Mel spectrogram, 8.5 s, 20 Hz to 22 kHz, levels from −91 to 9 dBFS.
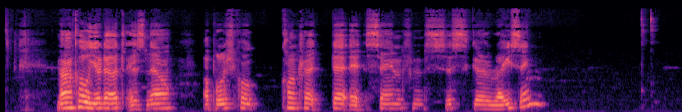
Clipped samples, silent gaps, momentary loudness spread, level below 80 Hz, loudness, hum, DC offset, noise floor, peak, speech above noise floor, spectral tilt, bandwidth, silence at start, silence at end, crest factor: under 0.1%; none; 22 LU; -60 dBFS; -19 LUFS; none; under 0.1%; -68 dBFS; 0 dBFS; 49 dB; -3.5 dB/octave; 16.5 kHz; 0.25 s; 0.35 s; 20 dB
